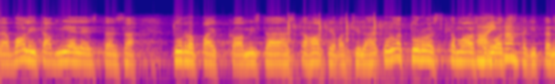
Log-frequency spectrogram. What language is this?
Finnish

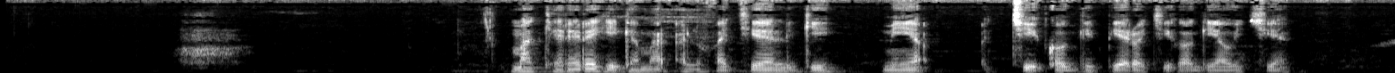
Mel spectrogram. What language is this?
Luo (Kenya and Tanzania)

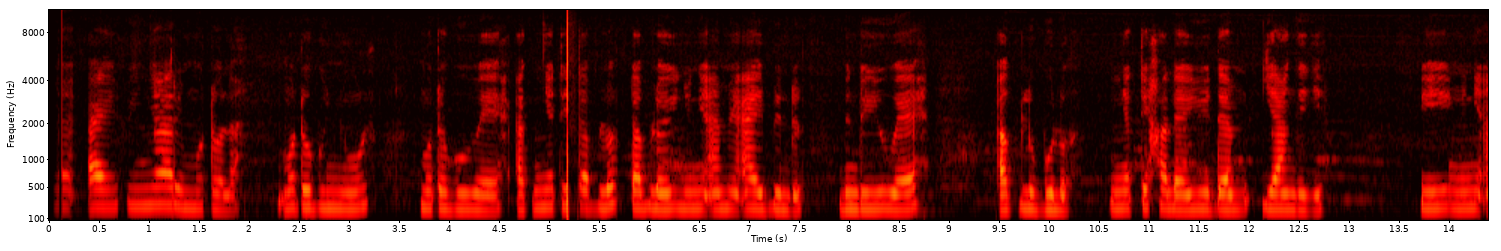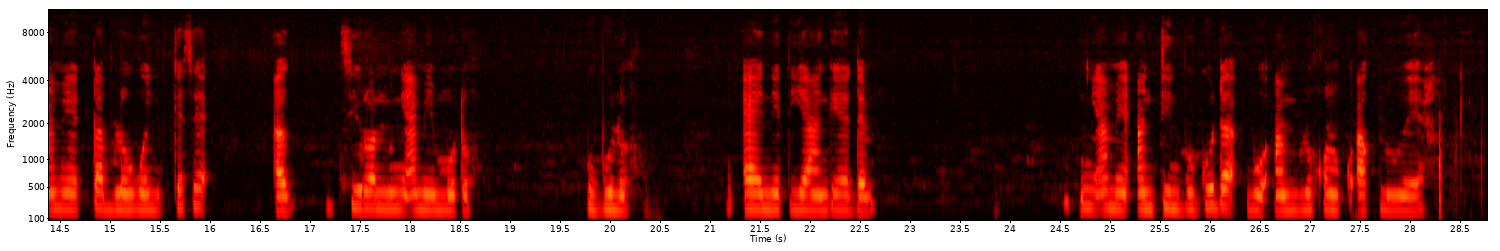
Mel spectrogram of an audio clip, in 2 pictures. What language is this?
Wolof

